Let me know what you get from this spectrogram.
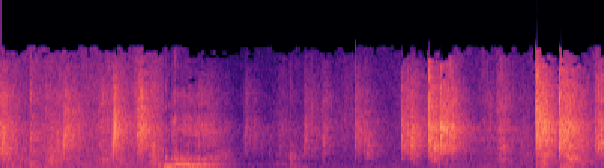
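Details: Maple, a Rhodesian Ridgeback/Labrador cross who knows her dinner is on the stove, gives one short, mid-pitched bark or yelp, set among sharp clattering and tapping kitchen noises.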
